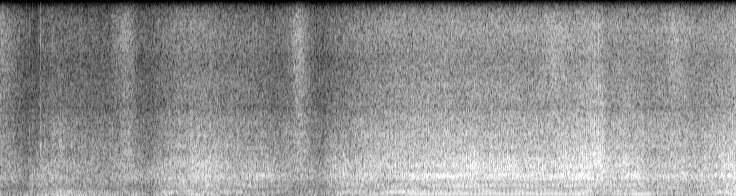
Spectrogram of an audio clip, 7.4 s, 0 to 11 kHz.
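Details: 2001 VW Jetta MK4 12-valve VR6, warm, revved before repair: sharp, uneven clacks worst around certain rpm, with hesitation on throttle, caused by a worn intake manifold shift rod.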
